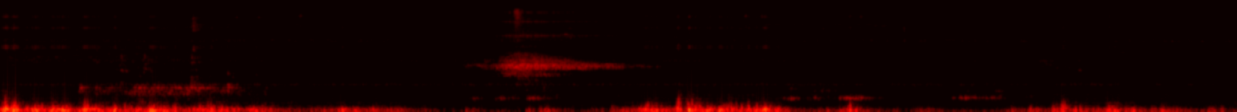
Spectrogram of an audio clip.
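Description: Low rumbling noise in uneven surges, with a brief higher-pitched squeak about five seconds in.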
